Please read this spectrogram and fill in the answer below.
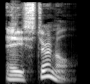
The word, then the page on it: asternal: British English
